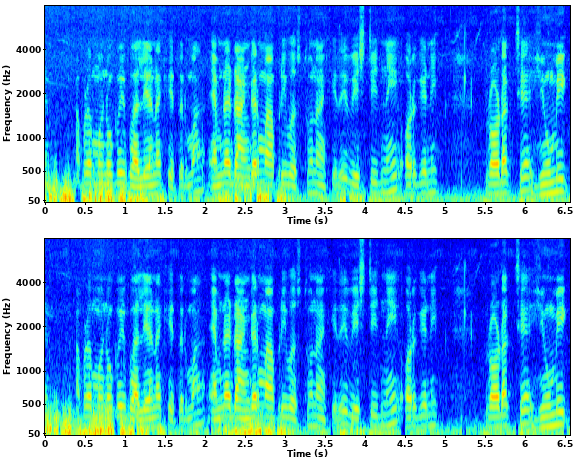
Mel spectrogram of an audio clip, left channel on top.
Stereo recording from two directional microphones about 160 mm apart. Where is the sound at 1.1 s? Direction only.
25° right (ahead or behind).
